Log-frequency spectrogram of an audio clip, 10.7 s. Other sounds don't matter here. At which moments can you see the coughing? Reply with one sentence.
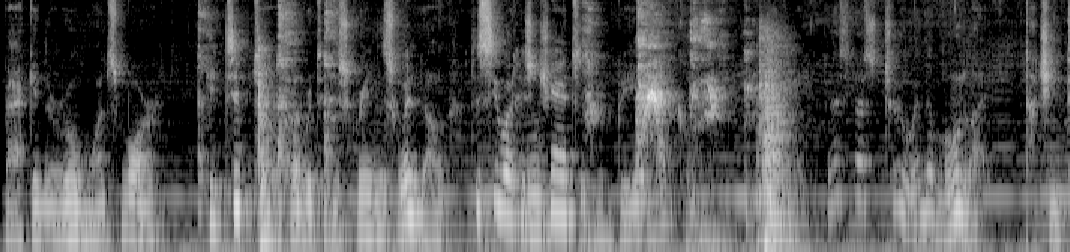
You can hear the coughing from 1.9 to 3.5 s and from 5.8 to 7.5 s.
